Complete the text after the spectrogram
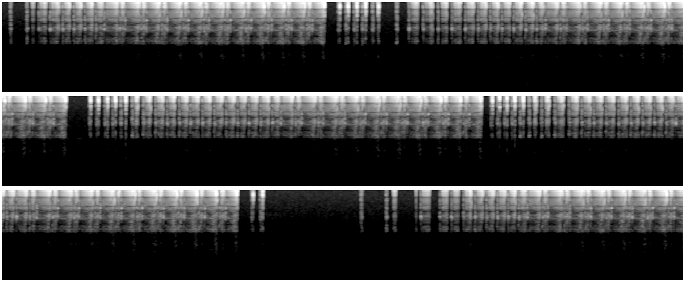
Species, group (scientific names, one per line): Parnassiana tymphrestos
Orthoptera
